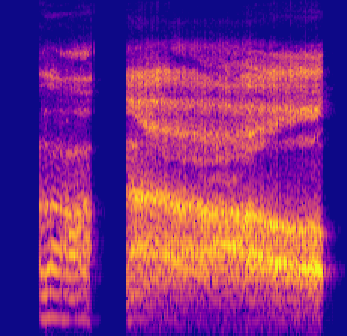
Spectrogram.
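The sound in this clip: A voice groans in imitation of stretching the body after hours in one position: a short voiced grunt, a brief pause, then a long, strained, steady moan.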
